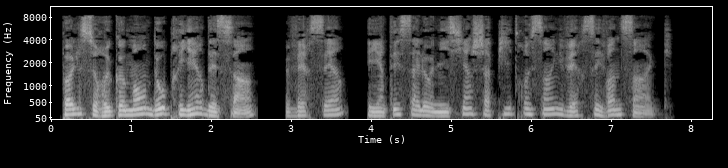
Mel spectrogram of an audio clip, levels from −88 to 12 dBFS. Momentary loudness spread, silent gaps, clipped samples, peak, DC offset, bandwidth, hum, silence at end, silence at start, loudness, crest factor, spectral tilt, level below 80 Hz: 10 LU; 2.60-2.93 s, 3.75-3.95 s; under 0.1%; -2 dBFS; under 0.1%; 8.8 kHz; none; 0.55 s; 0.15 s; -18 LUFS; 16 dB; -4.5 dB/octave; -46 dBFS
